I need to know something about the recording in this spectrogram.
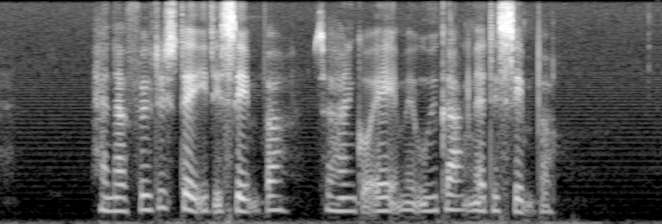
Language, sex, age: Danish, female, 67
